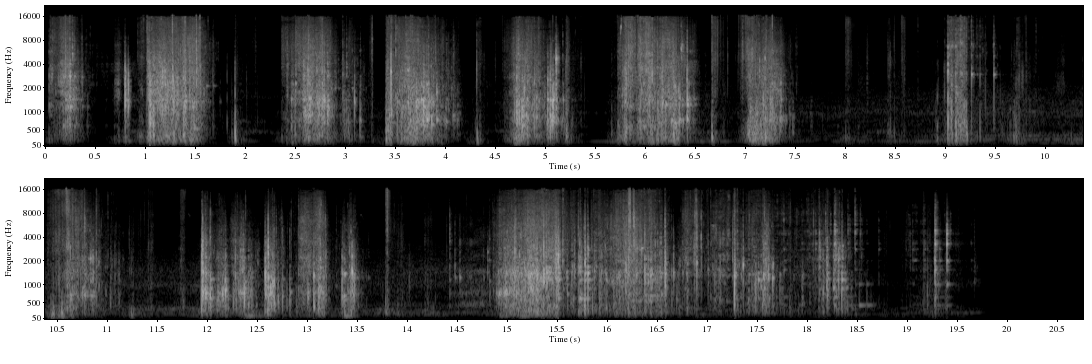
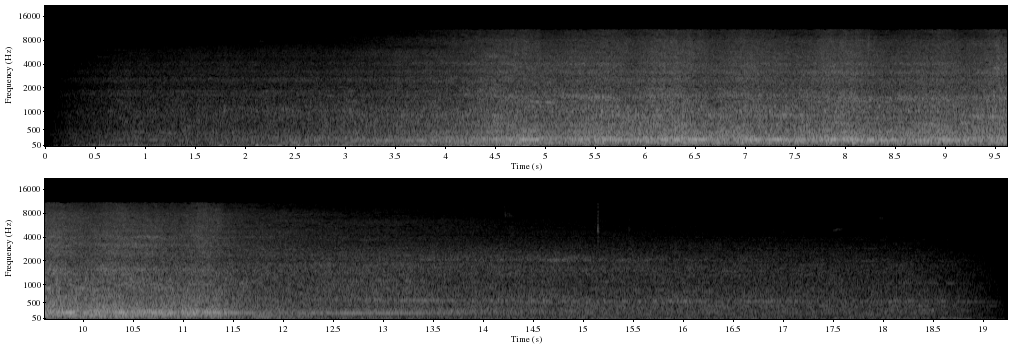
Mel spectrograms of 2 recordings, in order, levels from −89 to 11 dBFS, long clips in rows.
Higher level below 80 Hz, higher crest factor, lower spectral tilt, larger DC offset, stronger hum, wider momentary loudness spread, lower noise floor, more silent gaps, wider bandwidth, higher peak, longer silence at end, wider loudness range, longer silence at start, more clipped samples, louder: second, -84 dBFS vs -56 dBFS; first, 30 dB vs 18 dB; second, 0 dB/octave vs -5 dB/octave; neither; neither; about the same, 20 LU vs 22 LU; first, -70 dBFS vs -65 dBFS; neither; first, 17 kHz vs 11.5 kHz; first, -2 dBFS vs -20 dBFS; first, 1.3 s vs 0.45 s; second, 8 LU vs 19 LU; second, 0.05 s vs 0.45 s; neither; first, -29 LUFS vs -37 LUFS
